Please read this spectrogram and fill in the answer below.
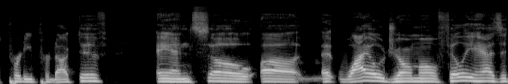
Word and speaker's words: Ojomo: Yeah, Ojomo.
